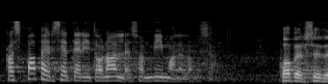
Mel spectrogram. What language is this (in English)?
Estonian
